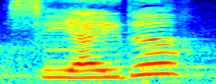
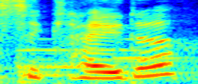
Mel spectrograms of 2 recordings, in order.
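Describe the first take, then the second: First: The middle 'c' sound is left out. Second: The middle 'c' sound is clearly said. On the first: The speaker calls it wrong. "I thought it was pronounced sand ci- ci- ciada" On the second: The speaker calls it right. "but it's actually a cicada"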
